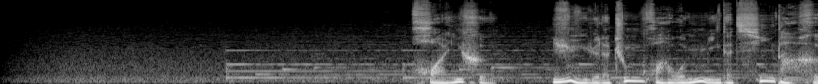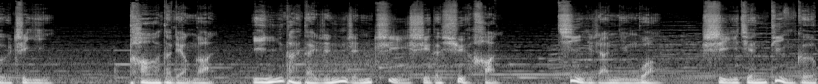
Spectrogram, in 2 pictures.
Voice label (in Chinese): 男 专题 人物 片 大气厚重; 治淮劳模李秀英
